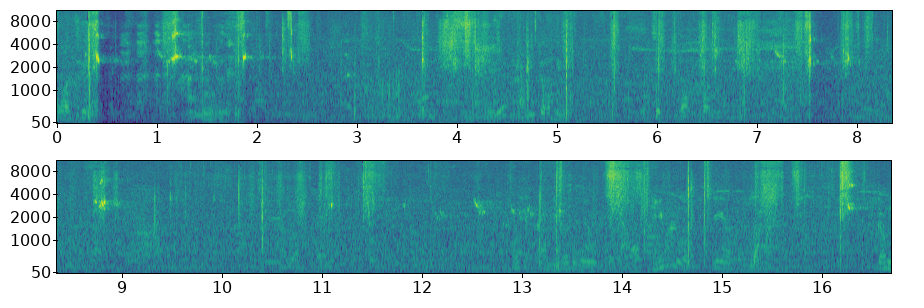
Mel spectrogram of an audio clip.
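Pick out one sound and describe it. Men and women chat quietly nearby outdoors.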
